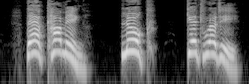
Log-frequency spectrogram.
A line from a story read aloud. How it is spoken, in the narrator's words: suddenly the bearded man shouted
